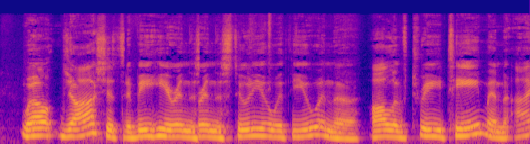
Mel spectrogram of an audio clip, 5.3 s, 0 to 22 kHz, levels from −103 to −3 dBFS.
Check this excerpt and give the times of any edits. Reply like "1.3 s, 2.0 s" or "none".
1.2 s, 2.0 s, 3.7 s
